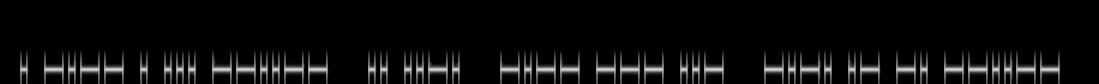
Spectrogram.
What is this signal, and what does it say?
Morse code, heard as a keyed tone, about 20 wpm, 700 Hz. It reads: EYES, IF YOU CAN,
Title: A Sound Of Thunder 20wpm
